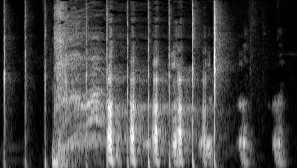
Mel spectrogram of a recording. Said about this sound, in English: Golf clap.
